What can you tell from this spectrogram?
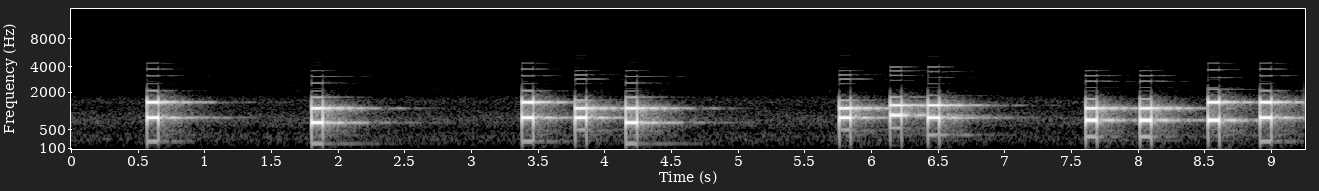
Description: DTMF, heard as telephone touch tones, dialled by hand, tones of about 90 ms, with room echo. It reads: 9 1 971 708 4469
